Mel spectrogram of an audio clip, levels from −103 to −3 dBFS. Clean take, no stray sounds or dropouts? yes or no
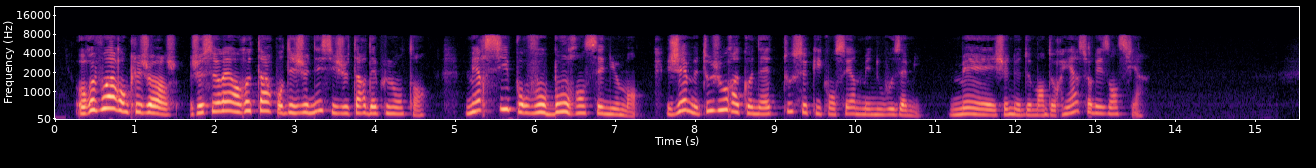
yes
